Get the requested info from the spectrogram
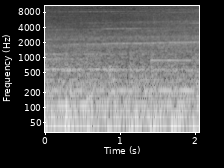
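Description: Background music bed in a pause of the narration: a low, steady drone, with a thin held tone entering near the end.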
